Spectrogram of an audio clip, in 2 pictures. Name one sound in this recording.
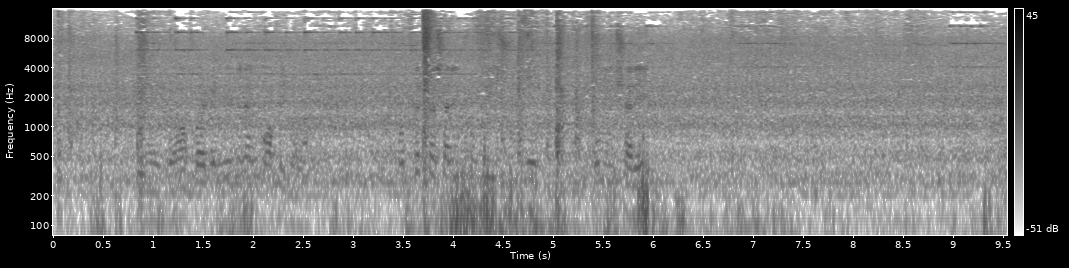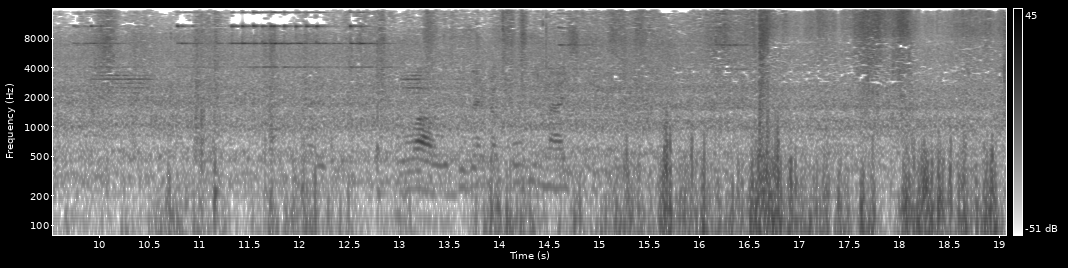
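Cardboard boxes and paper packaging rustle and thump as they are handled.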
